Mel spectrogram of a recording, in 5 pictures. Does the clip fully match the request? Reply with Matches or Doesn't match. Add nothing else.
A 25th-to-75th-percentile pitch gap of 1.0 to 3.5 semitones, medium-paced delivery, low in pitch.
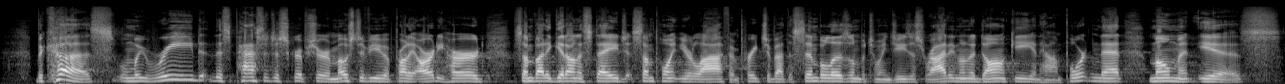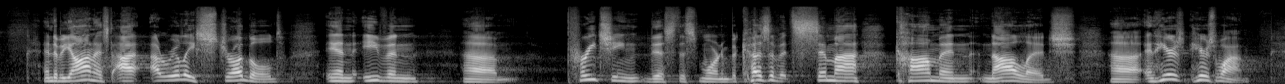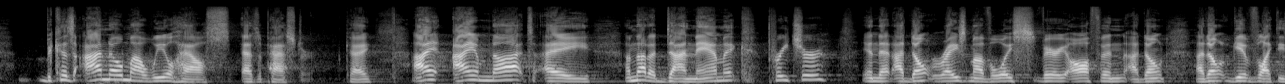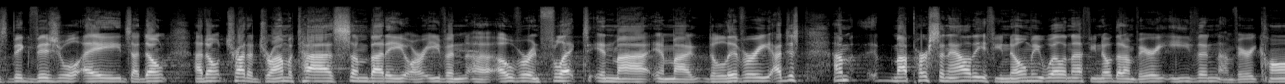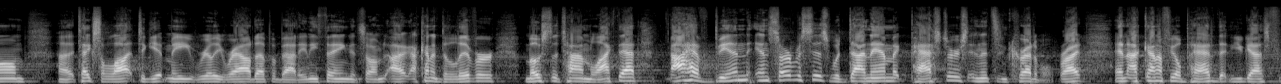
Doesn't match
